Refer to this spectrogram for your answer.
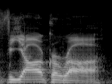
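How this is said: It is said with an Italian accent.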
